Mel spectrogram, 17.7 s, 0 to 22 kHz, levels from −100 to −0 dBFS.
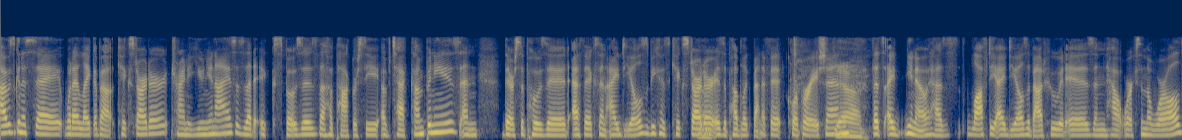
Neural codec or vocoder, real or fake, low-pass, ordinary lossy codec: none; real; 7.2 kHz; AAC, 48 kbps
